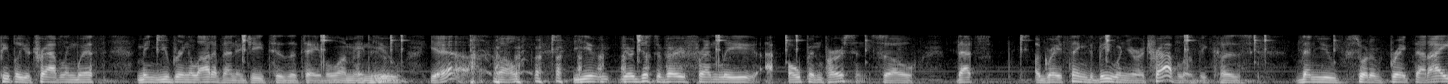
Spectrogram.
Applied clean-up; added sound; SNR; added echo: none; Cutlery, silverware; 15 dB; none.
